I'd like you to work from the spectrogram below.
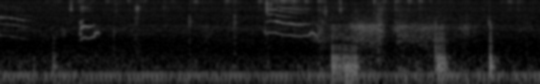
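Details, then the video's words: Almost four-week-old Persian kittens: two high, wavering mews a couple of seconds apart, followed by soft rustling thumps over a constant low hum. "Persian Kittens"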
